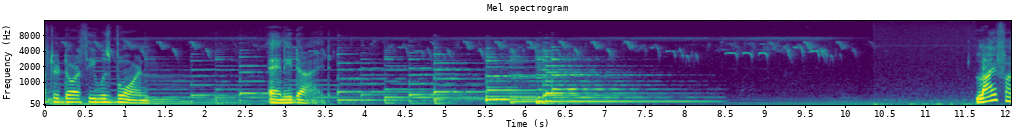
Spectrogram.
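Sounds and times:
held music chord: 0.0s - 8.6s
birds chirping: 0.0s - 12.0s.

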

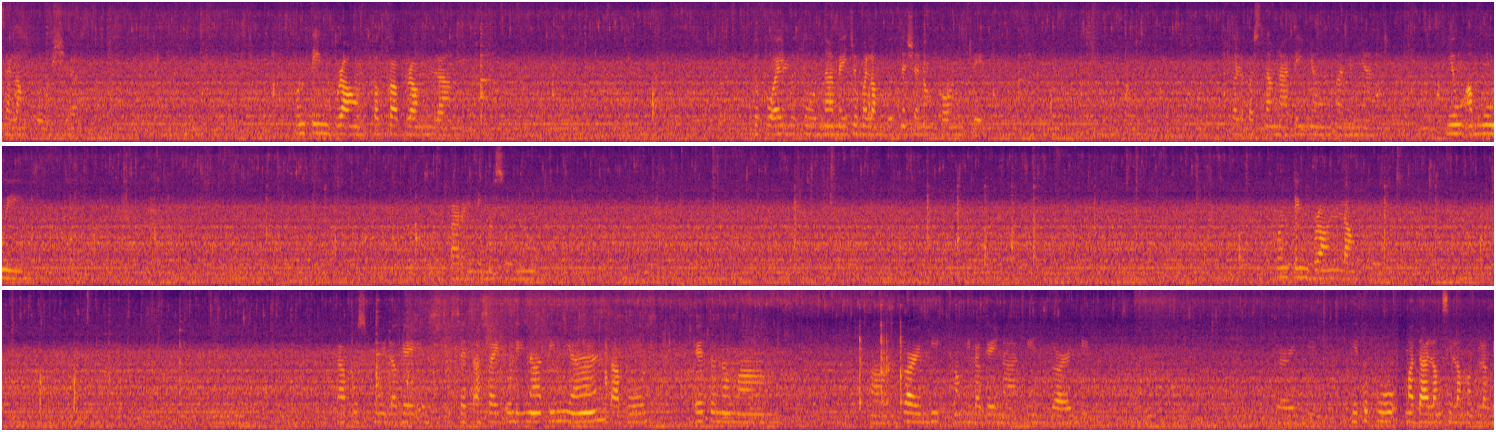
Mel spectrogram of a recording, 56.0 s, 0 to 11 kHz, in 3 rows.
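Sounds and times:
meat sizzling in oil: 0.0s - 55.9s
steady low hum: 0.0s - 55.9s.

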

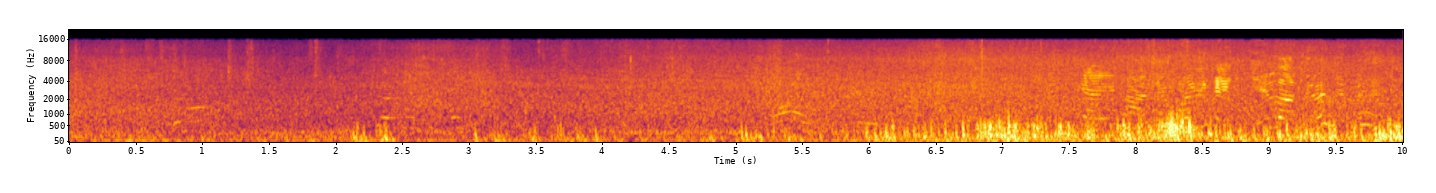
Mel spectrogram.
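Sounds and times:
small waves washing on beach: 0.0s - 10.0s
wind buffeting microphone: 0.0s - 10.0s.

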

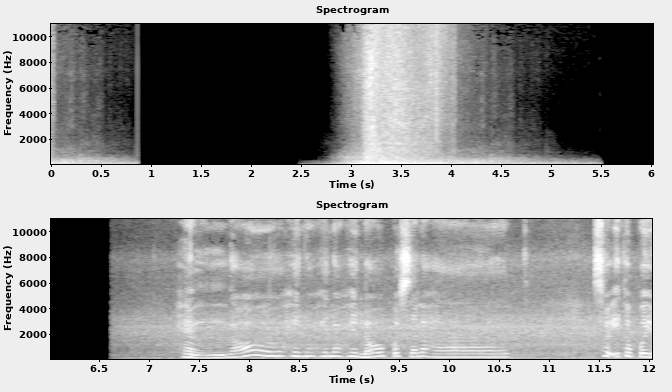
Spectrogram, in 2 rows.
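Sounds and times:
whoosh with deep rumble: 0.0s - 0.9s, 2.6s - 5.5s.

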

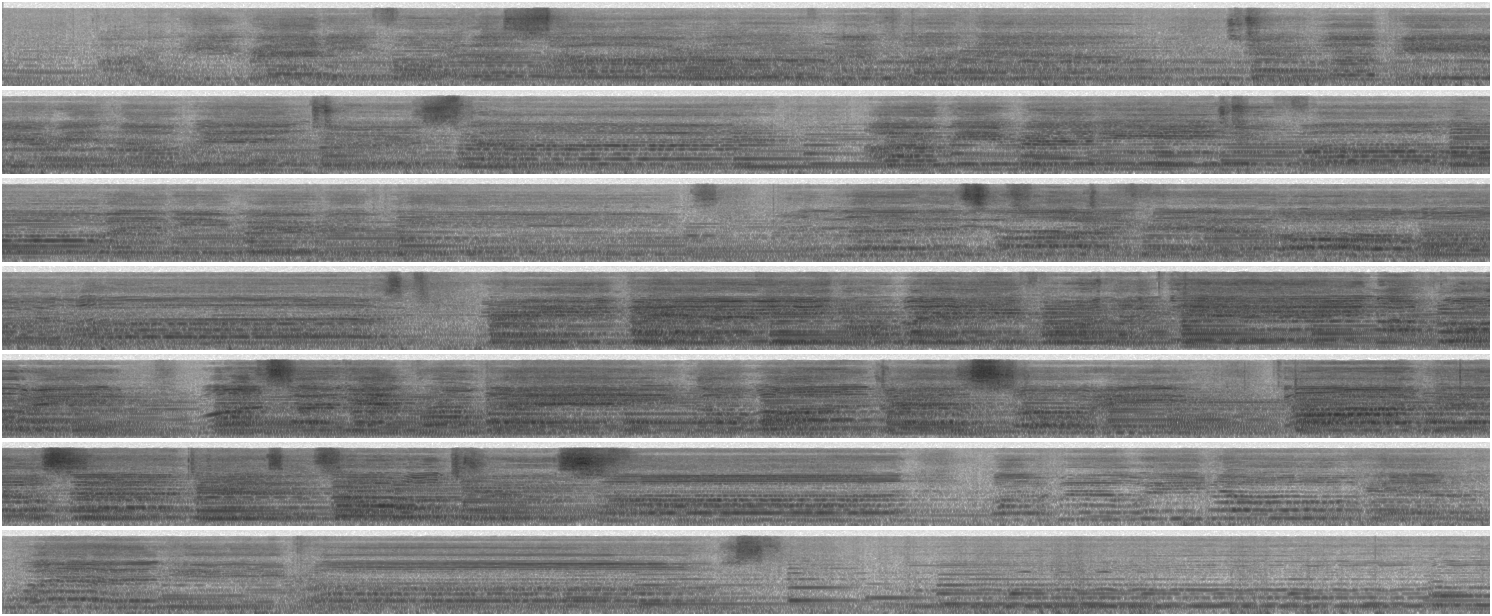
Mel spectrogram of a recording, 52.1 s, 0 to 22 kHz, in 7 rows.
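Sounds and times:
church choir singing: 0.0s - 52.0s.

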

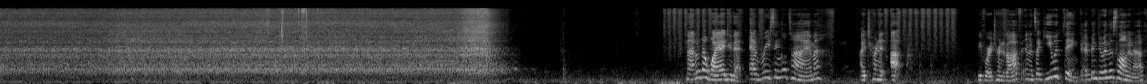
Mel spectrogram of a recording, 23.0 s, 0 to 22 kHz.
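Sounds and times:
hair dryer blowing: 0.0s - 10.6s.

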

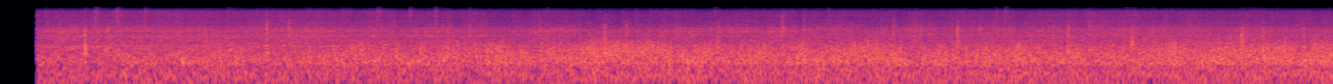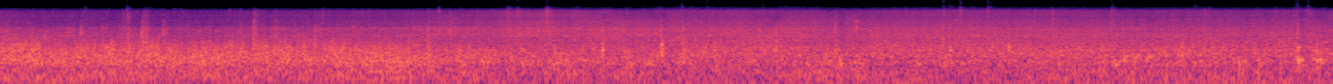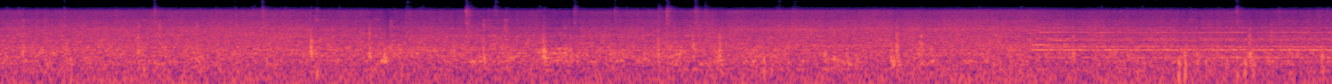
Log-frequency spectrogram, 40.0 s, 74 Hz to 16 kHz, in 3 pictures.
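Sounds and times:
train carriages rumbling: 0.4s - 39.9s
train wheels clicking: 0.4s - 39.9s.

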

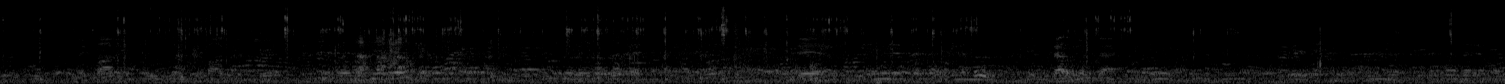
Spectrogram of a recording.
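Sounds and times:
poker chips and cards clicking: 0.0s - 12.4s
murmur of voices: 0.0s - 15.0s.

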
